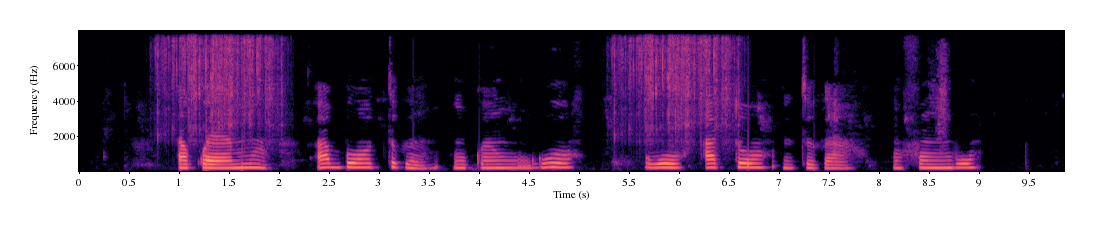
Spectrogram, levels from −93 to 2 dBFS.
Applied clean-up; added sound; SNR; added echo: none; Coin (dropping); 11 dB; none.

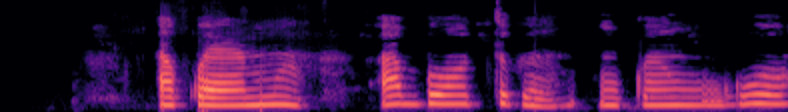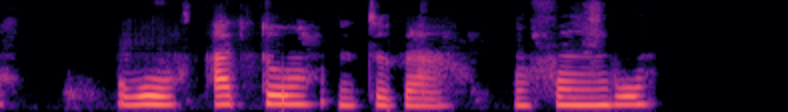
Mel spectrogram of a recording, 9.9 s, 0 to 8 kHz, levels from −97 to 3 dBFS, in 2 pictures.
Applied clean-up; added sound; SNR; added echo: neural mask model Resemble Enhance denoiser.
